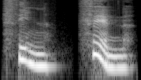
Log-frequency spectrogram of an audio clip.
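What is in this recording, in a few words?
"fin", French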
